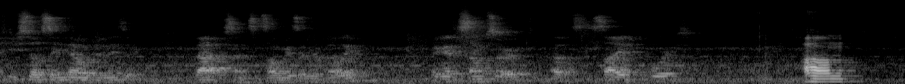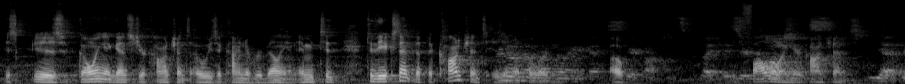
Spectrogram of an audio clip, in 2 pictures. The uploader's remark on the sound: This lecture was given on June 21st, 2023, at Stonyhust College.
